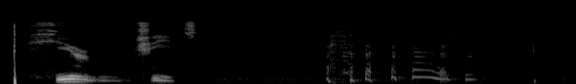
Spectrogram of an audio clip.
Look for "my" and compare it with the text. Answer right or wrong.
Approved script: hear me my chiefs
wrong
